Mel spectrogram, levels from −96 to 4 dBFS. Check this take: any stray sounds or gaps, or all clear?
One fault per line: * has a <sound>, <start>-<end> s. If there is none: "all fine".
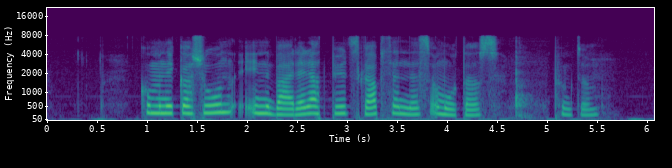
* has a thud, 4.7-4.9 s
